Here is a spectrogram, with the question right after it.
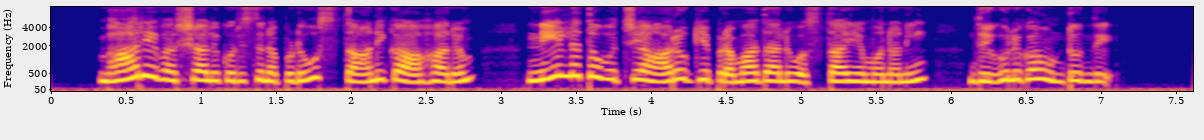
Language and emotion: Telugu, fearful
